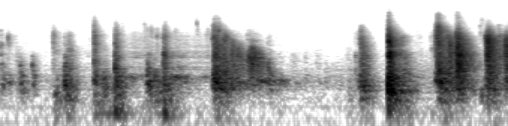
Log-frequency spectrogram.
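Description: A foosball ball clacks sharply against the table's players and walls.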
